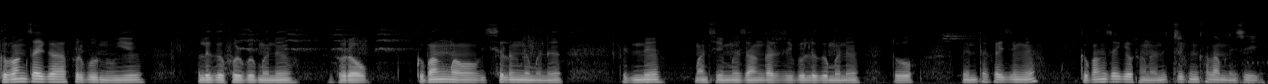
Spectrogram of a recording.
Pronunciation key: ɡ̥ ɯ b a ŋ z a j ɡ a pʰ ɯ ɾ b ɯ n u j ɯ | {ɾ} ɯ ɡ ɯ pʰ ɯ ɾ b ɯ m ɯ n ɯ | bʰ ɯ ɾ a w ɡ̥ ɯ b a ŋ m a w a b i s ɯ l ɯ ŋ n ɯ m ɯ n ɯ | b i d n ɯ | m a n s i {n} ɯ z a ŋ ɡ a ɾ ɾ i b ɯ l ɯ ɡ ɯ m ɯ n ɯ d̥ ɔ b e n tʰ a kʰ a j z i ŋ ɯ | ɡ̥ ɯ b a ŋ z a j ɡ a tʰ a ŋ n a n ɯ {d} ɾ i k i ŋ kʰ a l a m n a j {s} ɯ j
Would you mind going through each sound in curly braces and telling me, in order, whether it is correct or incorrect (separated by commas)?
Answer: incorrect, incorrect, incorrect, incorrect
